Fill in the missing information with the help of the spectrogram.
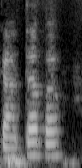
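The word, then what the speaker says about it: كَتَبَ: So it is, we pronounce this calf while like smiling face, widened our lips. Kataba.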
